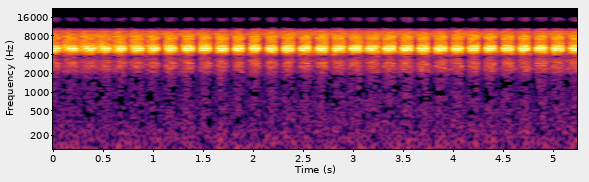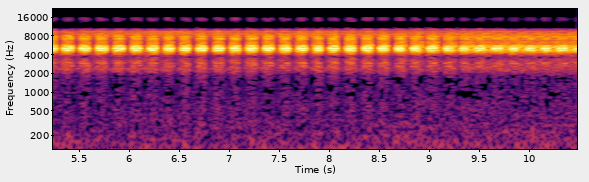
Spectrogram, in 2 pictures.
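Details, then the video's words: Summer chorus of cicadas in Provence, in the south of France, a continuous high rasping buzz beating in regular pulses roughly three per second throughout, nothing else audible. "Canto Cigarra 🦗 [ Escuchar les cigarras en verano 10 H]"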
